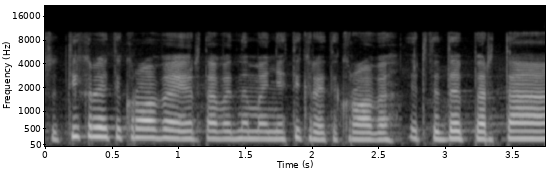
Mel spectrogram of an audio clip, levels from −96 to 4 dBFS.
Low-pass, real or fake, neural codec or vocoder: 9.9 kHz; real; none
